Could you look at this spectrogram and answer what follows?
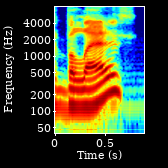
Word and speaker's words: Velez: pronouncing your name right it's velez yes it is you got it right all right awesome so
